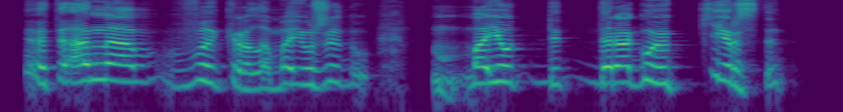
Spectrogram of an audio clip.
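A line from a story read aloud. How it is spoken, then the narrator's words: Whimpering, sobbing man. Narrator (Russian): проскулил мужик и вновь зарыдал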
